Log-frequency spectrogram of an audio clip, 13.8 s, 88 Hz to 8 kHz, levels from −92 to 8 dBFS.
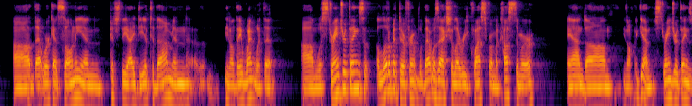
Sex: male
